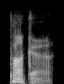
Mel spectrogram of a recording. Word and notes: pucka: British English

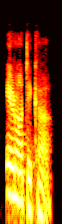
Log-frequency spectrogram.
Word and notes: erotica: Indian

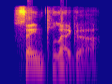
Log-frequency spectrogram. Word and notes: St Leger: British English

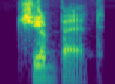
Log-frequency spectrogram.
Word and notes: gibbet: American English

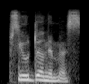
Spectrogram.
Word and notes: pseudonymous: Indian

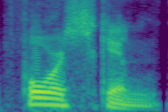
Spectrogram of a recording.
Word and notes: foreskin: American English

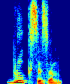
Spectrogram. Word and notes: bruxism: Indian

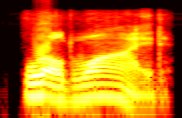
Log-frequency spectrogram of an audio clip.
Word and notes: worldwide: American English

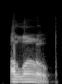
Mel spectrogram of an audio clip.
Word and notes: elope: American English

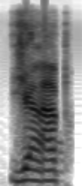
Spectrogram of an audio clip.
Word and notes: yap: Indian

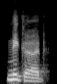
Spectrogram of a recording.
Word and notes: niggard: Indian

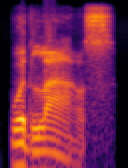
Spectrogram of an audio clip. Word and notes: woodlouse: British English

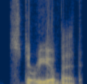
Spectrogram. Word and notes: stereobate: American English

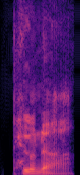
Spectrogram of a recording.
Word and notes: puna: American English

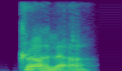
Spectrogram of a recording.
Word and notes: cruller: Indian

